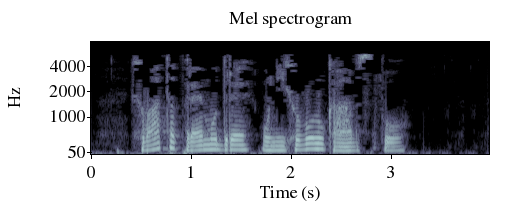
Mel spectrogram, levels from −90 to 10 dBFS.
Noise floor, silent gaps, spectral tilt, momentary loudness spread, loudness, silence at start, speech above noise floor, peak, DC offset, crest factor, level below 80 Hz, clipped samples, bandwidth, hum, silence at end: -59 dBFS; none; -10.5 dB/octave; 7 LU; -22 LUFS; 0.3 s; 38 dB; -8 dBFS; under 0.1%; 14 dB; -46 dBFS; under 0.1%; 5.8 kHz; none; 0.85 s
